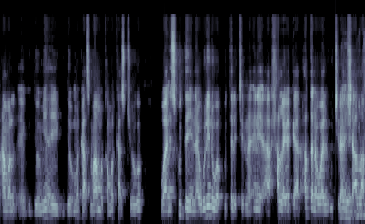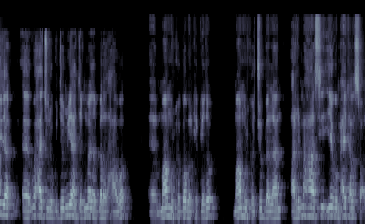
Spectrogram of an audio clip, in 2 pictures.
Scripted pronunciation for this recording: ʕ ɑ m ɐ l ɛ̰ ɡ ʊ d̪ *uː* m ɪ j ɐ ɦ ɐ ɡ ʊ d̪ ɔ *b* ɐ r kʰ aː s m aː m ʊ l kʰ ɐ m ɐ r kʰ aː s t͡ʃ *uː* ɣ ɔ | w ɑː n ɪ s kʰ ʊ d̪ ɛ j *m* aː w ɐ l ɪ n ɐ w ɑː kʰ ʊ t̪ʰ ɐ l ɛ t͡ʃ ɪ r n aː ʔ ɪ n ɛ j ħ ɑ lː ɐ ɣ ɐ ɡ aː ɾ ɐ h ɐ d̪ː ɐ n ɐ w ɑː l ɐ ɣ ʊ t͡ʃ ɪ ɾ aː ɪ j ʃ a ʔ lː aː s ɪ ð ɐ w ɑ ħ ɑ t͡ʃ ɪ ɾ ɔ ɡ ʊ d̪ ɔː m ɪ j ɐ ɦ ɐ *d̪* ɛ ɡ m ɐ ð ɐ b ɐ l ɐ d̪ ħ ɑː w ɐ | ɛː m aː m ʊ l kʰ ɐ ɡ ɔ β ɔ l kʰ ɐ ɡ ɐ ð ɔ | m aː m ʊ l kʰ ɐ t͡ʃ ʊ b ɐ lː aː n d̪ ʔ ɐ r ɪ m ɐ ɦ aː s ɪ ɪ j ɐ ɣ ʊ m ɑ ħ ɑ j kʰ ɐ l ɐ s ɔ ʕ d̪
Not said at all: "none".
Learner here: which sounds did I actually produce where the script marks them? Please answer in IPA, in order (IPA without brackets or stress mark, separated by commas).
ɔː, m, ɔː, n, d̪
